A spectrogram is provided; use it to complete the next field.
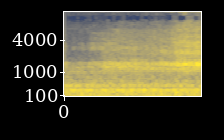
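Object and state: Nothing is struck.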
